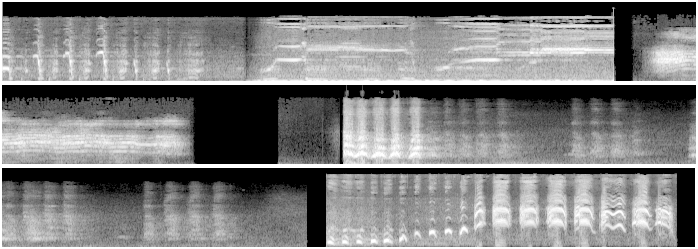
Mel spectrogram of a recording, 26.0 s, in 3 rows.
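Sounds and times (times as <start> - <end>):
rising pitched calls: 3.2 - 10.3, 21.4 - 25.8
dog barking: 12.9 - 20.4.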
